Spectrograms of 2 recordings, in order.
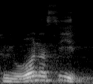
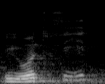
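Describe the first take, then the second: First: Want to is said quickly and reduced. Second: Want to is said in full, carefully.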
